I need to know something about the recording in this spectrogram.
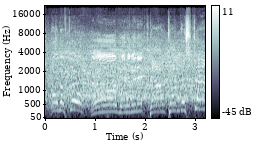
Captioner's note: crowd cheers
